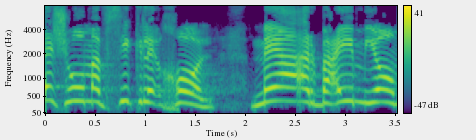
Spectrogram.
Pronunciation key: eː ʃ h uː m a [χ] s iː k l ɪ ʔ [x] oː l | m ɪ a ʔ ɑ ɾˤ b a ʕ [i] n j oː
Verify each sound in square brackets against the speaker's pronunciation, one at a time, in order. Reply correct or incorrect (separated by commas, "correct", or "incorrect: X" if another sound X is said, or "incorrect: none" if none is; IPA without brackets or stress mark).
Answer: incorrect: f, correct, incorrect: iː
